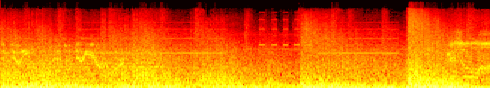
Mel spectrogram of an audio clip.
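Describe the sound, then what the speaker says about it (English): Bomblet dispenser launching in a combat video game, a long rumbling barrage of booms and blasts that rolls on for several seconds, loud and dense, with a sharper burst near the end and voices speaking over it. "Bomblet dispenser launch."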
